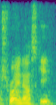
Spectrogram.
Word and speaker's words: Troyanowski: on Facebook, my name, pronounced in an American way, is Troyanowski III. then the words Troy, A, no, Sky, and then I.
